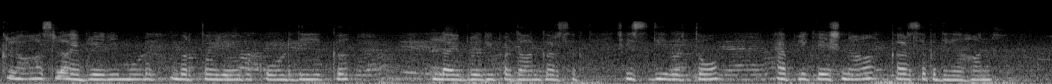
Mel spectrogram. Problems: continuous background conversations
